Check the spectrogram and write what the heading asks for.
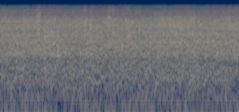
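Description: Steady rushing of shallow river rapids, fast water running over a rock shelf.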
